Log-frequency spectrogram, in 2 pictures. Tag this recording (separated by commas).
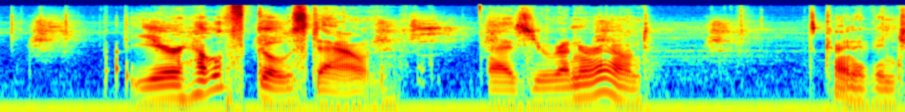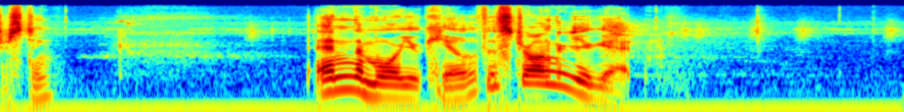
Speech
